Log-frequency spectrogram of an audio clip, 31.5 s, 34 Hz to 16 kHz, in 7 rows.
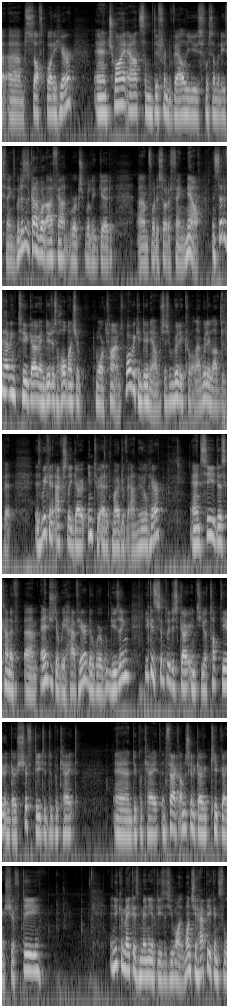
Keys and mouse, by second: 7.1-7.5 middle drag, 7.1-7.5 right drag, 8.1 middle click, 8.1 right click, 13.3 shift+Left, 15.5 Tab, 15.8-19.8 shift+right drag, 16.4 z, 19.3 g, 19.8-24.9 middle drag, 20.6 KP_7, 22.9 shift+d, 24.7 shift+d, 25.4 z, 26.2-27.3 shift+middle drag, 26.5 shift+d, 27.5 shift+d, 28.2 shift+d, 28.9 shift+d, 29.7 shift+d, 31.1-31.5 drag.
